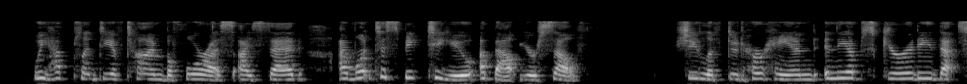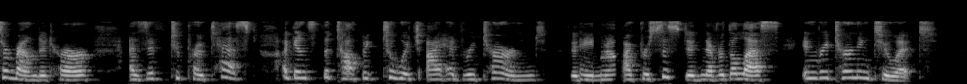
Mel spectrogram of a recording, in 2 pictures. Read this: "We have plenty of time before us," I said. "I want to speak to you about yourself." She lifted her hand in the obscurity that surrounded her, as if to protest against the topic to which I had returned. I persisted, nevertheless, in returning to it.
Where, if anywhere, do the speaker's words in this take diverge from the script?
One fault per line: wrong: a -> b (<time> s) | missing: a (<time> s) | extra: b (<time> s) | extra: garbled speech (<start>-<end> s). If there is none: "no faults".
extra: garbled speech (15.4-15.8 s)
